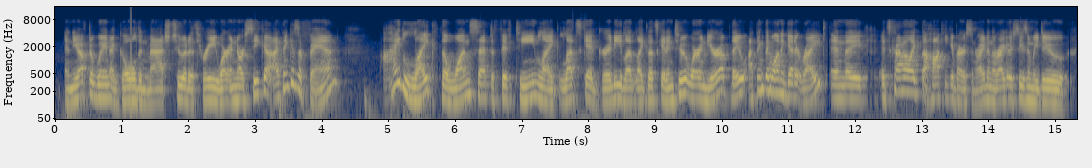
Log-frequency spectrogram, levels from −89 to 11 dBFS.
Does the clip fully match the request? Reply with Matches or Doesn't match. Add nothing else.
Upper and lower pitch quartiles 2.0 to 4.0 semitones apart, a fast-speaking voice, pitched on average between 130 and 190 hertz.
Matches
